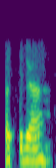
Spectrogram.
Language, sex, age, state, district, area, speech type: Sanskrit, female, 60+, Karnataka, Mysore, urban, conversation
